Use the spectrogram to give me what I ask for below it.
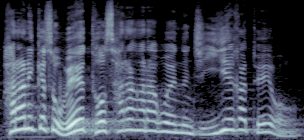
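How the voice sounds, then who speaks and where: High, lively male preacher in a reverberant church. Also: moderate pace, vocal fry. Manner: animated preaching, rhetorical questions to the congregation. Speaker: pastor. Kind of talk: sermon. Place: church sanctuary. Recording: long church hall reverb.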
